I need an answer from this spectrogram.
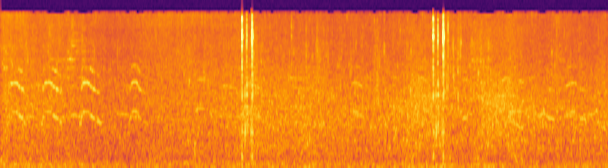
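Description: Birds calling: a quick run of short calls, each falling in pitch, then fainter ones later, over a steady hiss, with two sharp clicks about two seconds apart in the middle.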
